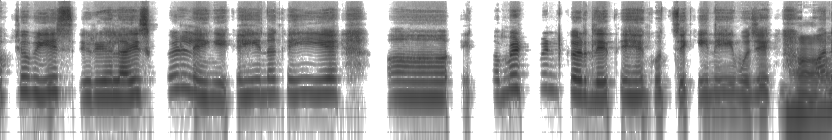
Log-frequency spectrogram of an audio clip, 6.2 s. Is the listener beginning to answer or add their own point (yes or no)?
no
